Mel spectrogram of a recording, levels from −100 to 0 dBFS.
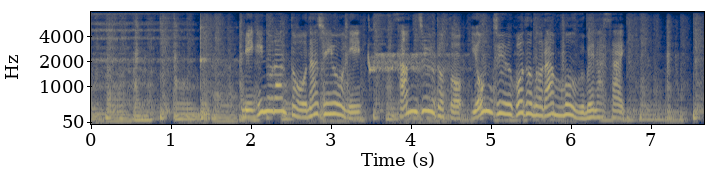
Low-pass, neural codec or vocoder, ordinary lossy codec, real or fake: none; codec, 16 kHz, 8 kbps, FreqCodec, smaller model; none; fake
